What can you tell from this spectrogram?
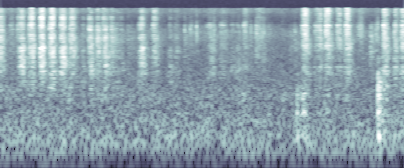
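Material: Paper.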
